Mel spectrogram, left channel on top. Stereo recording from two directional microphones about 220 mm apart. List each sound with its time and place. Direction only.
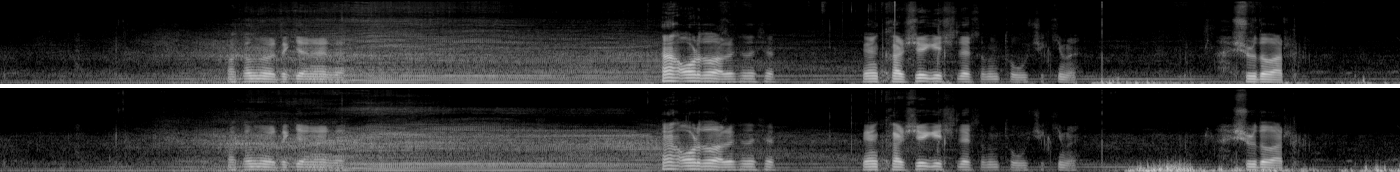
1.6 s vehicle: 30° right (ahead or behind)
2.4 s speech: 20° left (ahead or behind)
3.4 s vehicle: 55° left (ahead or behind)
6.1 s music: 40° left (ahead or behind)
6.5 s music: 20° left (ahead or behind)
6.7 s speech: 10° left (ahead or behind)
7.4 s vehicle: 5° right (ahead or behind)
8.6 s speech: 10° left (ahead or behind)
9.1 s speech: 25° left (ahead or behind)
12.2 s speech: 15° left (ahead or behind)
